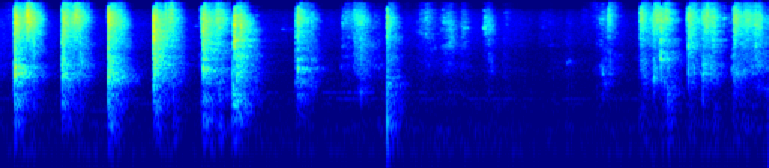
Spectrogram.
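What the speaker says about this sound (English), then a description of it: "now I'm going to pull some clarification cards for each" Tarot cards from a Crystal Visions deck being shuffled and drawn, a run of quick crisp papery snaps and riffles in bursts with a short pause midway, close and fairly loud with no talking.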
